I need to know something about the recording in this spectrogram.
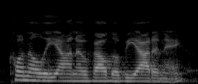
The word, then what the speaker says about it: Conegliano-Valdobbiadene: a quick video to show you how to pronounce Conegliano-Valdobbiadene. Prosecco. Okay. What are we seeing right here and how does it impact the style of Conegliano-Valdobbiadene?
